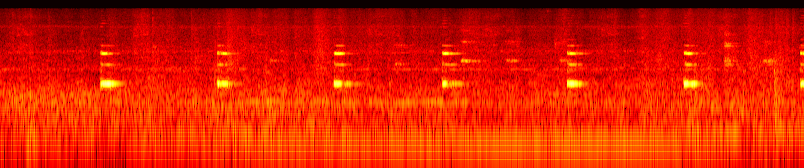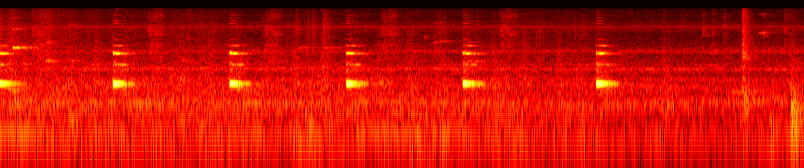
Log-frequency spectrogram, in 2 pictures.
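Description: Short electronic beep from an Otis elevator car, repeating evenly about every second and a half, thirteen times, as the car travels down. A low steady hum runs under the first half.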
